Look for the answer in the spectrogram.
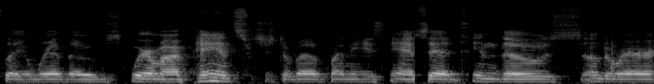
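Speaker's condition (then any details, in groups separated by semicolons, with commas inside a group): Friedreich's ataxia; fine motor difficulty, needs pressure relief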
